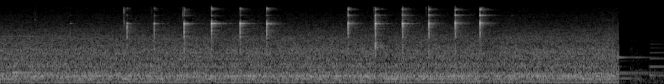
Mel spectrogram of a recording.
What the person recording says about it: గట్టిగా అయ్యి కొడితే టంగుమని సౌండ్ వస్తుంది విరిపితే విరుగుతుంది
